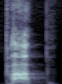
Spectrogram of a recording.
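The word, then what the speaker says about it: Pape: redline teranga says for the billionth time it's pronounced Pap Pap mesar happy now Redline teranga can you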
